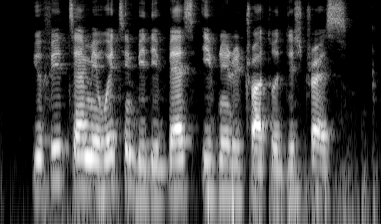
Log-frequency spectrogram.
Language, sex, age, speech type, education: Nigerian Pidgin, male, 30-45, spontaneous, tertiary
